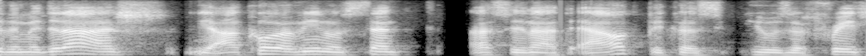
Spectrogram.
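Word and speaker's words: Asenath: It's not Osnat, because there's a ma'amid there. It's Asenat. It's not Osnat. It's Asenat.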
